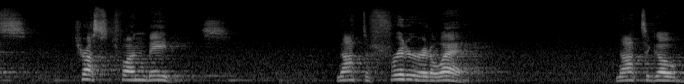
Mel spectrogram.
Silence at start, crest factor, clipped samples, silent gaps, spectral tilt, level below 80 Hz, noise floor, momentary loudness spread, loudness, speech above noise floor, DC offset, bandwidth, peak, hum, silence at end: 0 s; 20 dB; under 0.1%; none; -3.5 dB/octave; -72 dBFS; -56 dBFS; 22 LU; -31 LUFS; 25 dB; under 0.1%; 16 kHz; -12 dBFS; none; 0 s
